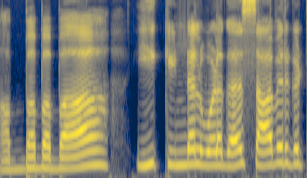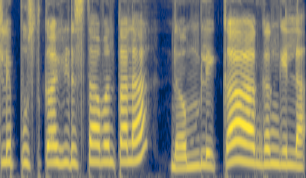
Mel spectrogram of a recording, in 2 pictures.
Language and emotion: Kannada, surprised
